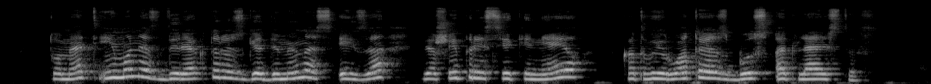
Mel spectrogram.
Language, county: Lithuanian, Vilnius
